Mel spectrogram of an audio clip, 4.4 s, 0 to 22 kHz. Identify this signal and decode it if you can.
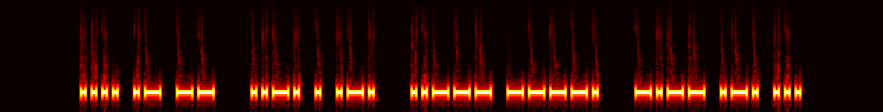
Morse code, heard as a keyed tone, about 46 wpm, 700 Hz. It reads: HAM FER 29 YRS
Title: K1USN SST QSO Practice 45wpm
